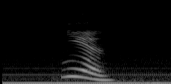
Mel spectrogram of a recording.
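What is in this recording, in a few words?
"nian" fourth tone, pinyin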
